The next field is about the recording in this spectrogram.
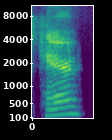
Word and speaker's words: Cairn: C-A-I-R-N. Can we? The pronunciation is Karen. It's not Karen. Like Karen's hassling the manager. It's not what we're saying.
